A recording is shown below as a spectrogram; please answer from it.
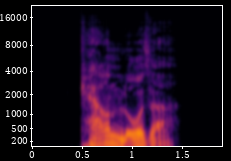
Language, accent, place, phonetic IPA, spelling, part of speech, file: German, Germany, Berlin, [ˈkɛʁnloːzɐ], kernloser, adjective, De-kernloser.ogg
- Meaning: inflection of kernlos: 1. strong/mixed nominative masculine singular 2. strong genitive/dative feminine singular 3. strong genitive plural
